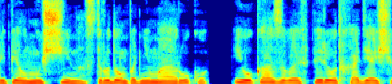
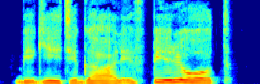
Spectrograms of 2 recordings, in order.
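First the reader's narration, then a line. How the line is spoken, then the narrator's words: Spat out. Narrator (Russian): Выплюнул он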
